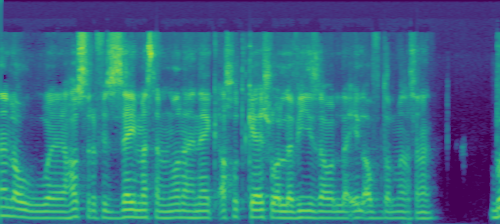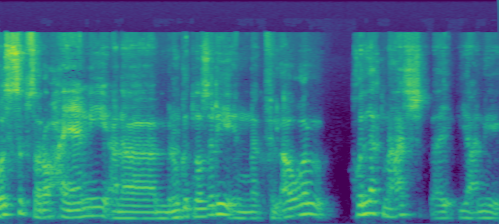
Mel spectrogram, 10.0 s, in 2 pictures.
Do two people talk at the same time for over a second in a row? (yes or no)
no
